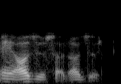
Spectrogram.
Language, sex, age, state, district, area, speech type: Nepali, male, 18-30, West Bengal, Darjeeling, rural, conversation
